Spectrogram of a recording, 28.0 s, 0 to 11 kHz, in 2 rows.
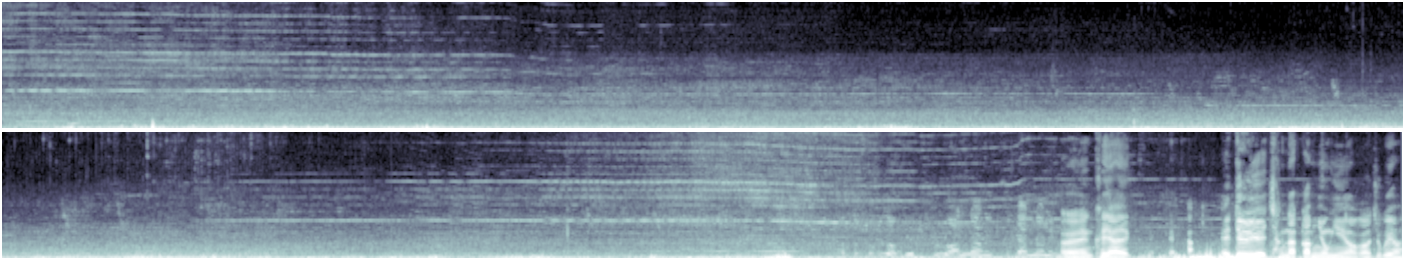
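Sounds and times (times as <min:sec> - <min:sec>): high whine of electric jet fan: 0:00.0 - 0:28.0
wind rumbling on microphone: 0:00.0 - 0:28.0.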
